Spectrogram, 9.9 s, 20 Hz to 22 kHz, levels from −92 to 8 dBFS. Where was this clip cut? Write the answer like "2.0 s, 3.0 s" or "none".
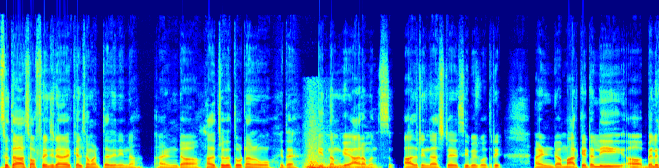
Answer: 4.8 s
